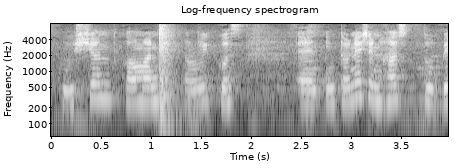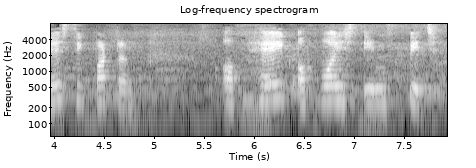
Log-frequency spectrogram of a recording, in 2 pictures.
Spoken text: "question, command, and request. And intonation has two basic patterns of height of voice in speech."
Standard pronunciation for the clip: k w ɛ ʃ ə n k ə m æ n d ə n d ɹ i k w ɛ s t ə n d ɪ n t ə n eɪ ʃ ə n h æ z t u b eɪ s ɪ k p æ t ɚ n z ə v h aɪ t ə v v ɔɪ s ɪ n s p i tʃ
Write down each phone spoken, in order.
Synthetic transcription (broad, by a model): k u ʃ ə n k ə m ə n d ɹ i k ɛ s t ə n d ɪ n t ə n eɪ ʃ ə n h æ s t u b eɪ s ɪ k p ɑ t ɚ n ə f h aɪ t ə f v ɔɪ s ɪ n s p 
